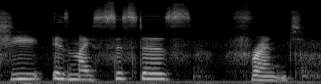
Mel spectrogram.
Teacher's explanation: notice the stress on the sister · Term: possessive s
